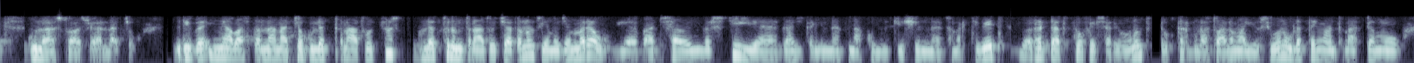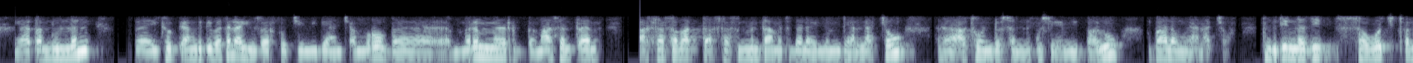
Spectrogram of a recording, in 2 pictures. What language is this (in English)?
Amharic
